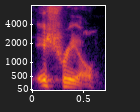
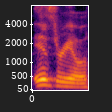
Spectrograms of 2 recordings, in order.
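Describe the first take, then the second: First: The middle consonant is a sh sound. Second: The middle consonant is a plain s sound. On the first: "It's Ishrael, which is weird" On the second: "She doesn't pronounce it Israel"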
